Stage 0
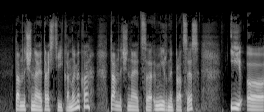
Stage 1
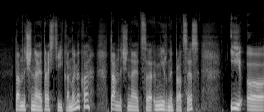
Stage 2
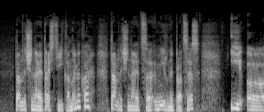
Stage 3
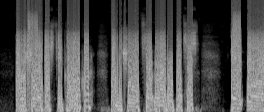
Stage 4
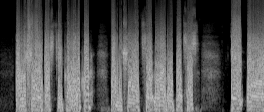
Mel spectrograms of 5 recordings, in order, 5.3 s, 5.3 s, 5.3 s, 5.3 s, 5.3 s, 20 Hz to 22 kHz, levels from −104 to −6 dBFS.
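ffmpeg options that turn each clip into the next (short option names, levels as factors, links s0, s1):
-af "highshelf=f=8700:g=-10,volume=0.631"
-filter_complex "[0:a]asplit=2[s0][s1];[s1]alimiter=level_in=1.88:limit=0.0631:level=0:latency=1:release=185,volume=0.531,volume=1.12[s2];[s0][s2]amix=inputs=2:normalize=0,flanger=delay=17:depth=2.2:speed=1.6,volume=2.24"
-af "aeval=exprs='(mod(15*val(0)+1,2)-1)/15':c=same,afwtdn=0.0112"
-filter_complex "[0:a]asplit=2[s0][s1];[s1]highpass=f=720:p=1,volume=5.62,asoftclip=type=tanh:threshold=0.0944[s2];[s0][s2]amix=inputs=2:normalize=0,lowpass=f=3200:p=1,volume=0.501,volume=0.841"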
